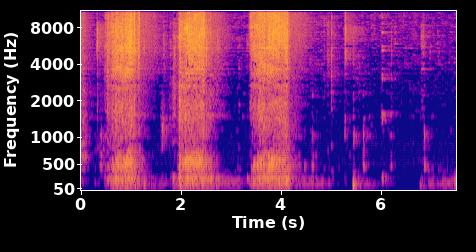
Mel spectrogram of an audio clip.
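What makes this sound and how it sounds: A cucumber is rubbed across a white ceramic grater plate, its juicy pulp dripping, in three long, wet, rasping grating strokes with a bright, hissy edge. Small soft clicks and wet taps follow, including one sharper click, before the sound fades quiet.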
